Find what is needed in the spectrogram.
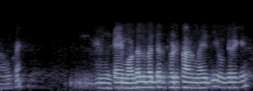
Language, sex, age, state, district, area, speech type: Marathi, male, 18-30, Maharashtra, Akola, rural, conversation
